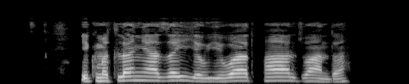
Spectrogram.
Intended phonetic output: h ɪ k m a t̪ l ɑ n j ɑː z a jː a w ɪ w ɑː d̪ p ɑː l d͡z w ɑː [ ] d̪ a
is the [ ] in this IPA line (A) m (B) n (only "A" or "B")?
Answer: B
